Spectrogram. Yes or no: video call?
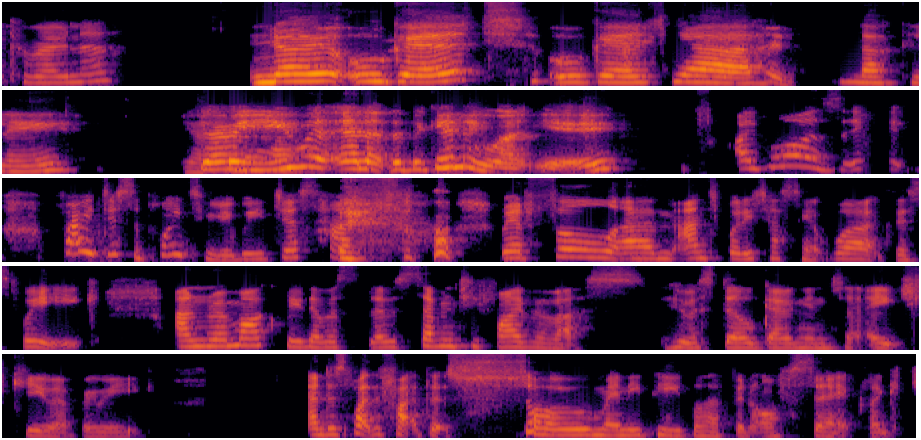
yes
